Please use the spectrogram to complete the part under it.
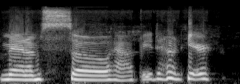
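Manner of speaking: mock sarcastic tone. Voicing the character forgotten in the pit: mock sarcastic. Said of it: "really sarcastically".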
